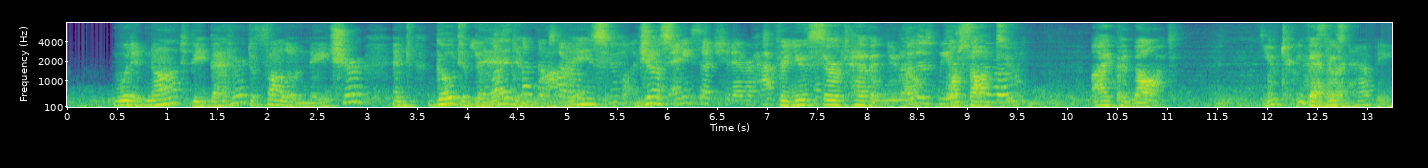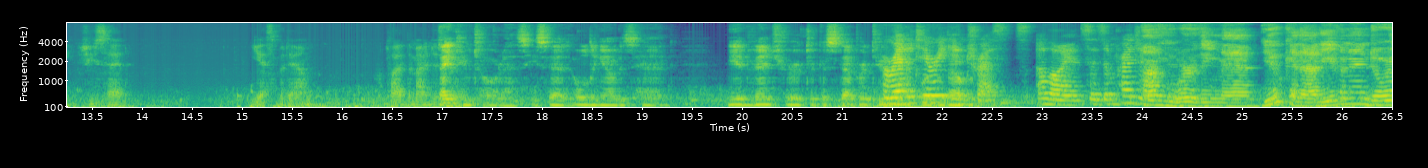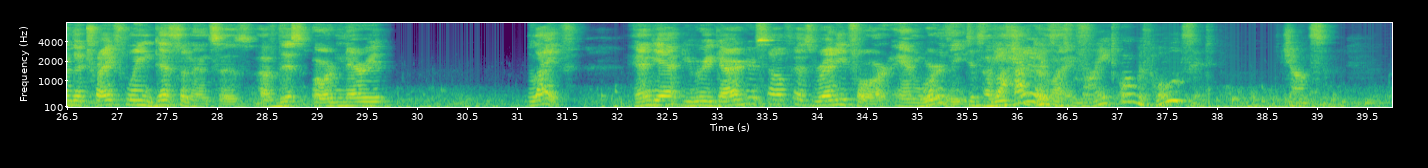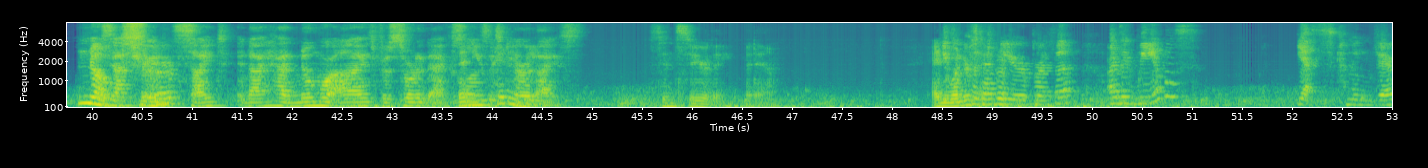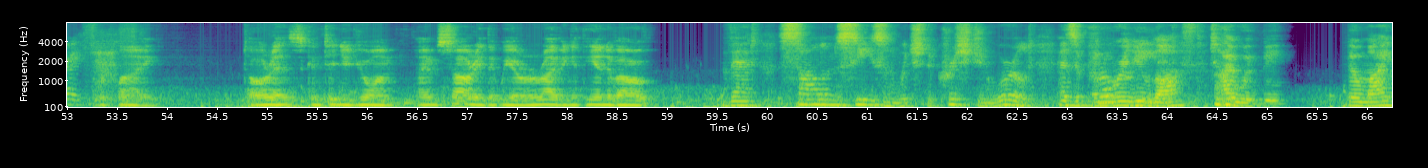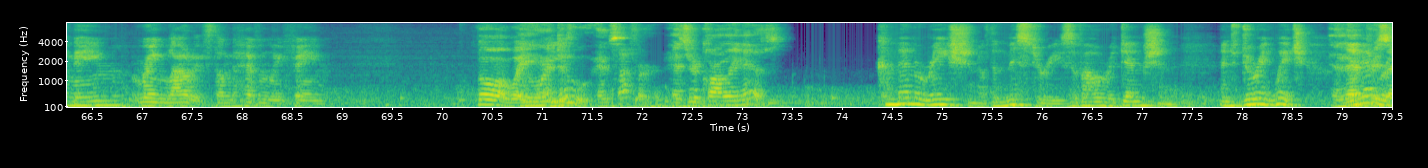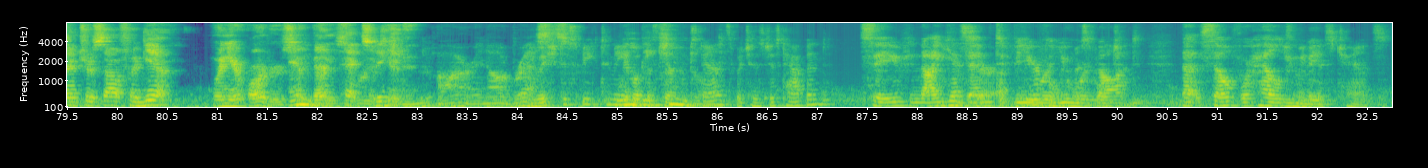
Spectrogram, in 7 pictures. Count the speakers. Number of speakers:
seven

